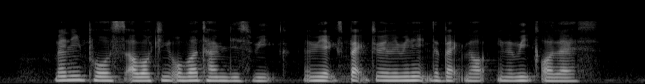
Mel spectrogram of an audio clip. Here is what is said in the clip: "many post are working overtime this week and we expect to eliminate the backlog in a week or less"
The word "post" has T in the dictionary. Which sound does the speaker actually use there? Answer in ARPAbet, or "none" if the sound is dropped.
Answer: none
